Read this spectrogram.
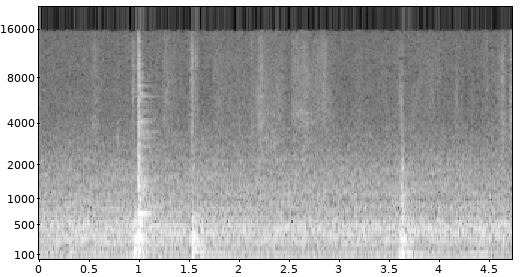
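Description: A plastic cover knocks into place.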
